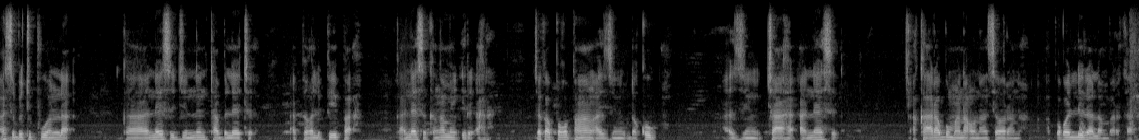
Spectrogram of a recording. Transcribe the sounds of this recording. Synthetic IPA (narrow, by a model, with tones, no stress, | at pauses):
a˦sɪ˨bɨ˦ti˨pu˦o˦n˦la̰˨ | ka˨nɛ˦sɪ˨d͡ʒɪ˨nːɨ˦nta˦bɪ˨lɛ˦tɪ˨ | a̰˨pɪ˨ɣɪ˨lɨ˦pe˦pa̰˨ | ka̰˨nɛ˦sɪ˨ka˨ŋa˦mɪ˦ŋʔɪ˨ɾɪ˨ʔa˨ɾɪ˨ | t͡ʃɛ˦ka˨pɔ˦ɣɔ˦pa˨˦ŋʔa̰˨zɪ˨ŋda˨ko˦ | a˨zɪ˨ŋt͡ʃaː˦ɦɪ̰˨ʔa̰˨nɛː˦sɪ̰˨ | a˨kaː˨ɾa˦bʊ˦ma˨na̰˦ʔʊ˨na˦n˦sɛ˦wʊ˦ɾa˨nɨ˨ | a˨pɔ˦ɡɔ˦le˦la˨la˨m˨ba˨ɾɨ˨ka˦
